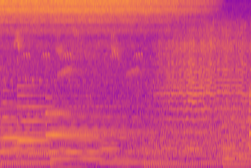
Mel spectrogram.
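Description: A mosquito buzzes close to the ear in a steady, loud, high-pitched whine that shifts slightly in pitch as it hovers.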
